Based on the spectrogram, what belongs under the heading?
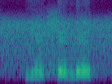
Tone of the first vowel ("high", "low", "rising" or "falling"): high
